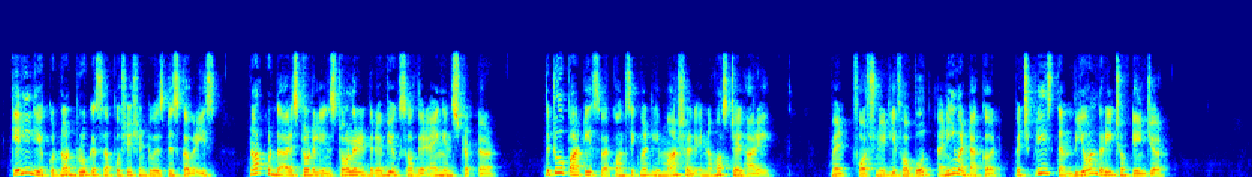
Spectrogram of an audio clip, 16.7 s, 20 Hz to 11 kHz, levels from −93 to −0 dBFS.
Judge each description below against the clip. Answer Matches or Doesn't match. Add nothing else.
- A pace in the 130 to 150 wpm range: Doesn't match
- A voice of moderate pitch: Matches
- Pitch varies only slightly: Doesn't match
